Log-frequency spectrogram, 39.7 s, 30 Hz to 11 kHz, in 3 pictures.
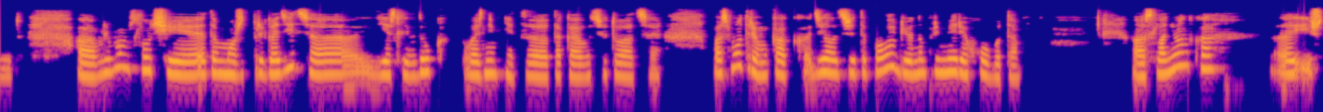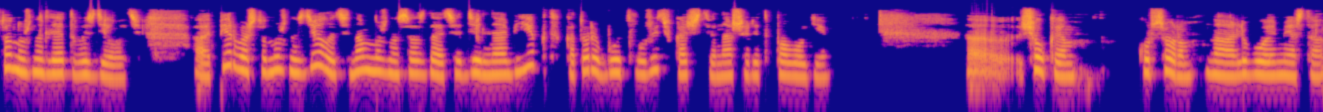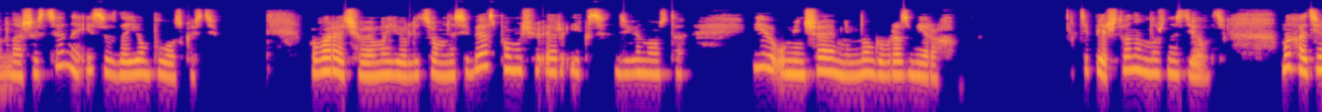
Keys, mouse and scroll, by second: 1.1-2.8 middle drag, 3.9 right click, 8.6-16.6 middle drag, 21.8-26.1 drag, 22.2 shift+a, 26.3 shift+a, 29.2 r, 31.1-33.0 middle drag, 31.9 s, 34.8 middle click, 35.8-38.4 middle drag, 38.6 right click.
